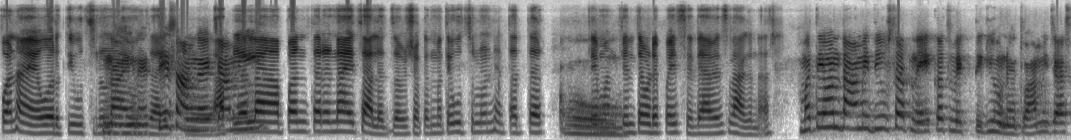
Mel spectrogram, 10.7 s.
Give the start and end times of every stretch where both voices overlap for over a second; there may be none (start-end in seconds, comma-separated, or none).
1.0-2.7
